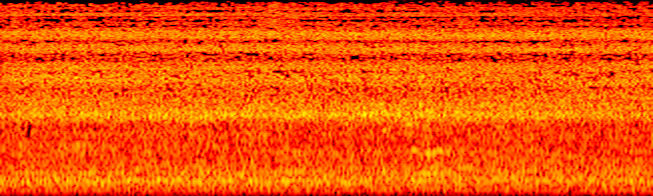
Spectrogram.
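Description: Steady rumble and hiss of a moving passenger train heard from on board at a coach window: wheels running on the rails, even and unbroken.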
